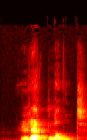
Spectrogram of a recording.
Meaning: Latvia (a country in northeastern Europe)
- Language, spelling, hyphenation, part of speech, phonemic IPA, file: Dutch, Letland, Let‧land, proper noun, /ˈlɛtˌlɑnt/, Nl-Letland.ogg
